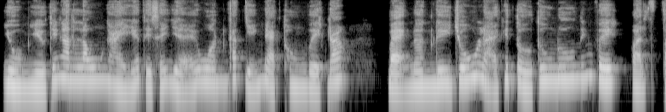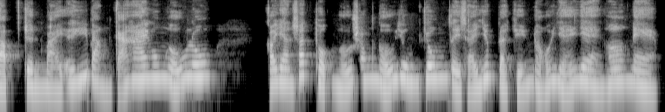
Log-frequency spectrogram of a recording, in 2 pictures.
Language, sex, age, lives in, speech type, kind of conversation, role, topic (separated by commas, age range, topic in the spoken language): Vietnamese, female, 30-34, United States, read, expert-assistant, expert, Việc dùng lẫn tiếng Anh trong giao tiếp hàng ngày ở Việt Nam mang lại lợi ích và bất tiện gì?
